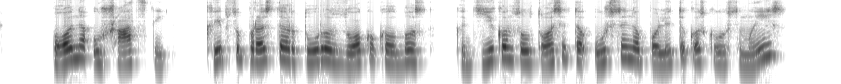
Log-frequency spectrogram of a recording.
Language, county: Lithuanian, Šiauliai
